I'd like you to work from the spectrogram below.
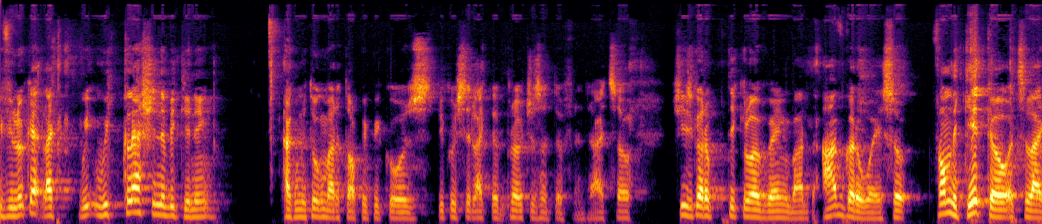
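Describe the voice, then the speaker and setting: A man's fairly high, somewhat breathy voice with a dark, mellow tone, lively intonation and a very fast pace. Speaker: podcast co-host. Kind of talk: casual chat.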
